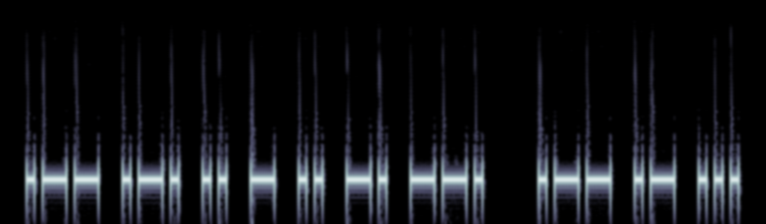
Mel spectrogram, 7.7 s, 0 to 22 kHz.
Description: Morse code, heard as a keyed tone, about 15 wpm, 700 Hz. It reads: WRITING WAS
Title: Sentences from Top 1000 Words - Review Part 3 - 15wpm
